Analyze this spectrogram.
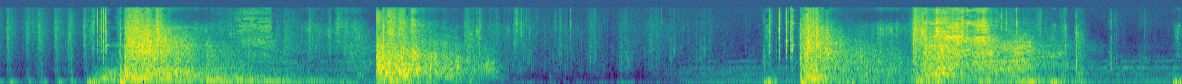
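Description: Heavy weapon blows strike a creature.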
